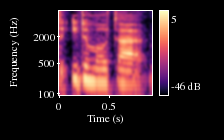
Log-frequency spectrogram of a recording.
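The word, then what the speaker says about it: Idumota: And the major case study here is a place called Idemota Market. I don't know if I'm pronouncing anything. – You are. You are. – So Idemota Market, can you introduce that as a space for us in terms of your experience with it during your fieldwork? – Idemota Market is located on Lagos Island.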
